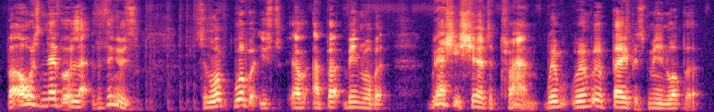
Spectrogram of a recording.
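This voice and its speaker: Gravelly raspy guy almost fifty, talking into his phone, keeps circling back and correcting himself. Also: a little high, expressive, fast, a little mellow. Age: 40s. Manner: repetitive, meandering, self-correcting. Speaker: vlogger. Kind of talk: rambling casual monologue to camera. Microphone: phone front camera.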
